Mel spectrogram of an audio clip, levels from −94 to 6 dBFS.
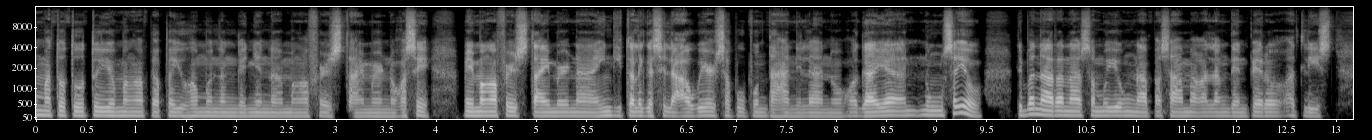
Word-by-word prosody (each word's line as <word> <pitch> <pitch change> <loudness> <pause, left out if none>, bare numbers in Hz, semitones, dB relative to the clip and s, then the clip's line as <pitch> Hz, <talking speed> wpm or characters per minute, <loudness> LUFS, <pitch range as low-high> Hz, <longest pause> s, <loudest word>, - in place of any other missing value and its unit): matututo 140 -2 -1
'yung 130 0 0
mga 125 0 -2
papayuhan 120 -1 -3
mo 120 0 -5
ng 120 -1 -5
ganiyan 115 0 -4
na 110 -1 -4
mga 110 0 -5
first 110 -2 +2
timer 110 +1 -3
'no? 105 - -6
Kasi 115 +4 +4 0.4
may 130 - +4
mga 130 0 +5
first 130 -3 +4
timer 120 0 +2
na 120 -1 -1
hindi 130 +2 -3
talaga 125 -1 +1
sila 120 -1 +4
aware 130 +3 0
sa 125 0 +3
pupuntahan 115 -3 -4
nila 110 0 -3
'no? 110 0 -8
Kagaya 125 +3 +2
'nung 145 0 -2
sayo. 210 - +4 0.3
'Di 145 +2 -8
ba 175 - +2
naranasan 140 -4 +2
mo 135 - -4
yung 135 0 -2
napasama 120 0 -1
ka - - -3
lang 120 0 -4
din 115 -1 -6
pero 120 -1 -2
at 135 -2 -8
least, 115 -2 0
120 Hz, 185 wpm, -24 LUFS, 115-130 Hz, 0.4 s, mga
